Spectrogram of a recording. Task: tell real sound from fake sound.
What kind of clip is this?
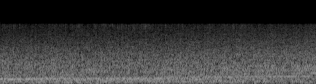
real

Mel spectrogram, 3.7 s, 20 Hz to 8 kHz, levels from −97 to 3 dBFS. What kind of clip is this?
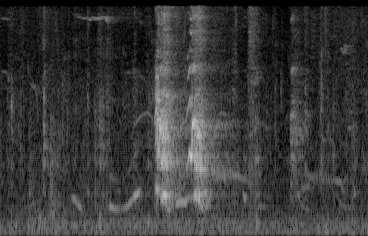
real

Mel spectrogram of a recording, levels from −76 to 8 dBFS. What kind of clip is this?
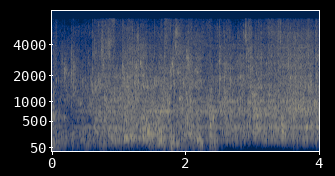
fake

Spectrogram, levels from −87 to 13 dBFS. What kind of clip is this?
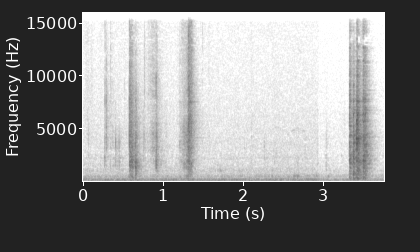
real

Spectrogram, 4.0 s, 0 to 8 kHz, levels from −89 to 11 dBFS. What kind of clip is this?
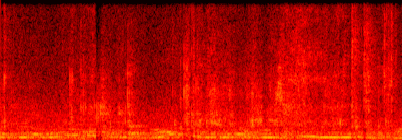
real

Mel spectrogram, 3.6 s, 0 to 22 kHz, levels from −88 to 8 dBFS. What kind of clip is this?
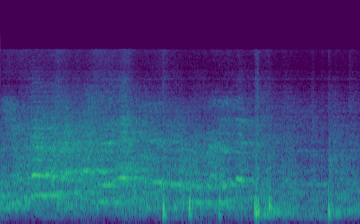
fake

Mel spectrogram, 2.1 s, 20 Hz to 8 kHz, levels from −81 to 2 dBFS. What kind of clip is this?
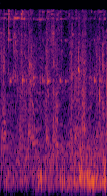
real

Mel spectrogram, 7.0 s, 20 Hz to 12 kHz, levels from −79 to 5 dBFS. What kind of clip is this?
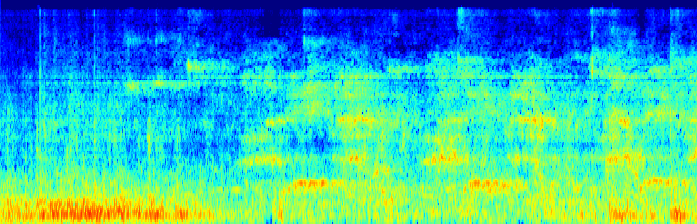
fake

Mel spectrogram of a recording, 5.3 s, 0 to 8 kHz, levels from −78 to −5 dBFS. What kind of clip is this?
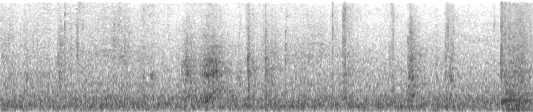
real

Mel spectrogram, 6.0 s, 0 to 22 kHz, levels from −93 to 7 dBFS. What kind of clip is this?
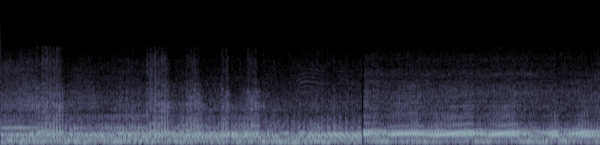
real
